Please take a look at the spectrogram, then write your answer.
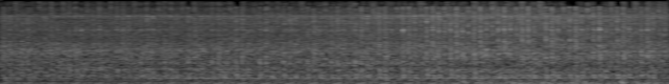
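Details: Heavy diesel tractor started with a fault deliberately injected for a training exercise (a switch flicked up): uneven lumpy idle about three pulses a second, running rough.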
